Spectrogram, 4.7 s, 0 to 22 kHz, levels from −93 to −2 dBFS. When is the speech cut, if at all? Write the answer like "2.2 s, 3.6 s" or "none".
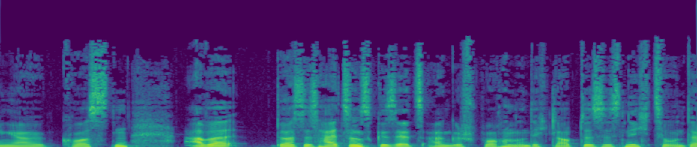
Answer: none

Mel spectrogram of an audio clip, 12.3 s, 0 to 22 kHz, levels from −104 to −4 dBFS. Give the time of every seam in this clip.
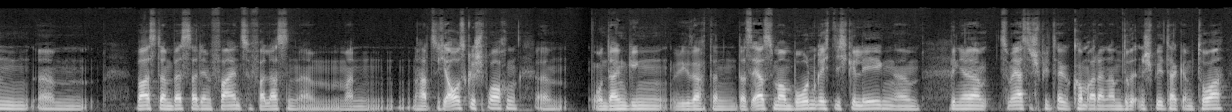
5.3 s, 9.5 s, 10.9 s

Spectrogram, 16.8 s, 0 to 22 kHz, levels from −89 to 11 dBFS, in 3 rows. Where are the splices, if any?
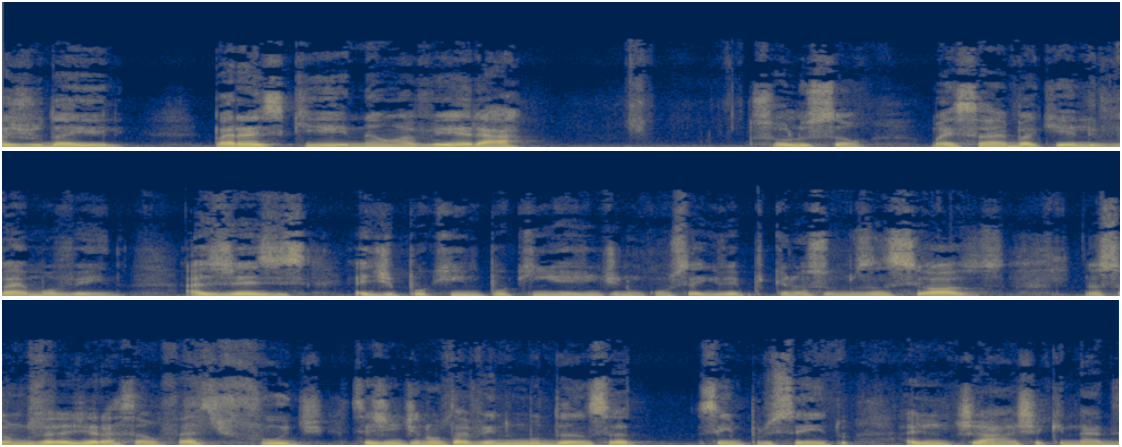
5.2 s, 12.9 s

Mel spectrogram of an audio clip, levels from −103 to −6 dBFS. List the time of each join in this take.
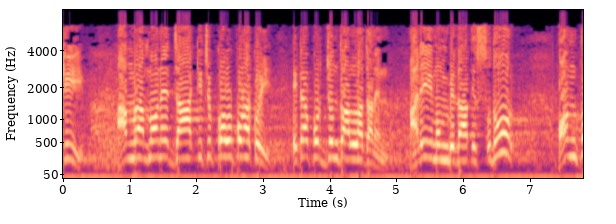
1.3 s

